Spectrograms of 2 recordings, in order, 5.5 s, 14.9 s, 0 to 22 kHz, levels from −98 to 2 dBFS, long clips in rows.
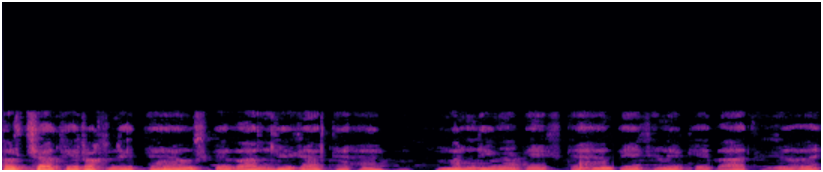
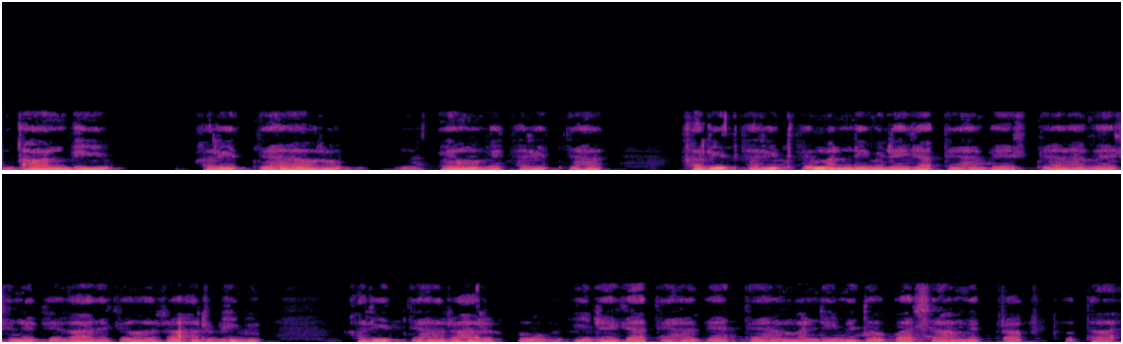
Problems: none marked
